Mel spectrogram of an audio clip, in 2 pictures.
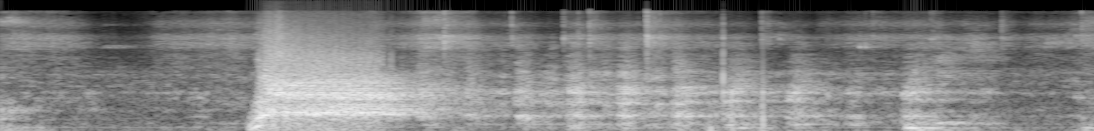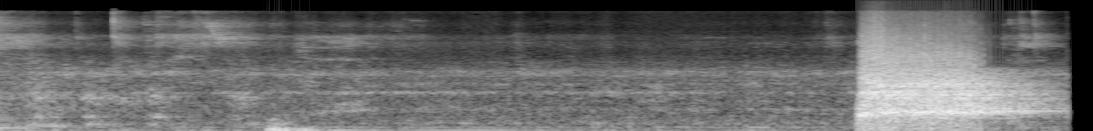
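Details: Aggressive barking from a Labrador Retriever: a loud harsh bark near the start, a stretch of softer clatter, thuds and murmuring, then another loud bark close to the end.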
